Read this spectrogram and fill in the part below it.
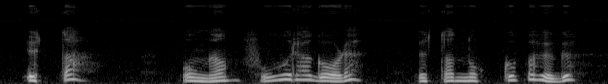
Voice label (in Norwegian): utta, Numedalsmål; utan; Ongan for agåLe utta nokko på hugu.; Preposisjon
